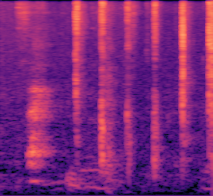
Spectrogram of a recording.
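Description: A puppy in a bag, being carried away, whimpers: a brief high whine followed by a quick, steady series of short, sharp yelps, moderately loud and otherwise alone.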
